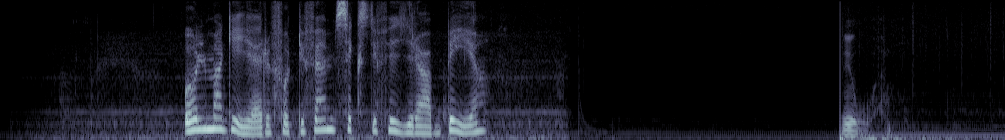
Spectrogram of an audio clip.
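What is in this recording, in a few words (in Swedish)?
Kräklinge Närke, Svenska sagor, dialekter; Folkminnen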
